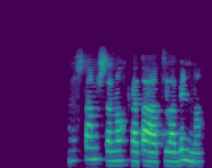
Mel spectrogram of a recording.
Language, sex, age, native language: Icelandic, female, 11, Icelandic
